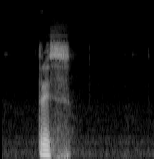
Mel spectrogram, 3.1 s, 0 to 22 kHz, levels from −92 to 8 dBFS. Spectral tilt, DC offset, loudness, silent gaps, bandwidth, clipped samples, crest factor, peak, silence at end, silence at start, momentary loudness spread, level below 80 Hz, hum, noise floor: -5.5 dB/octave; under 0.1%; -21 LUFS; none; 7.8 kHz; under 0.1%; 22 dB; -4 dBFS; 1.7 s; 0.75 s; 22 LU; -54 dBFS; none; -67 dBFS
